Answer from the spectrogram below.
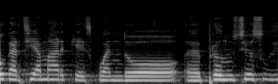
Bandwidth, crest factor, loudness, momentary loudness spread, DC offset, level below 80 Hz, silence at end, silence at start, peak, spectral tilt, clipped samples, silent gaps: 10 kHz; 18 dB; -23 LUFS; 7 LU; under 0.1%; -54 dBFS; 0 s; 0 s; -6 dBFS; -7 dB/octave; under 0.1%; none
